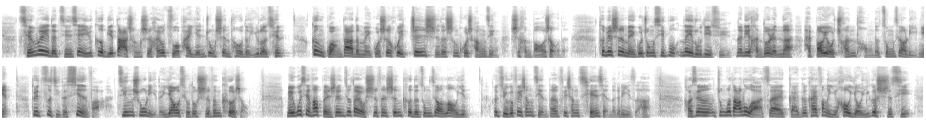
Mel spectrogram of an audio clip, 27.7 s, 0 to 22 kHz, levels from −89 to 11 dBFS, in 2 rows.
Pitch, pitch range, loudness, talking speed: 190 Hz, 165-220 Hz, -26 LUFS, 305 characters per minute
